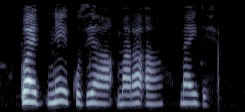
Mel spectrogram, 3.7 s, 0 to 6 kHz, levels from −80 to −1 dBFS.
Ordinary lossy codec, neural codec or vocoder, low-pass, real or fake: MP3, 24 kbps; none; 5.4 kHz; real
